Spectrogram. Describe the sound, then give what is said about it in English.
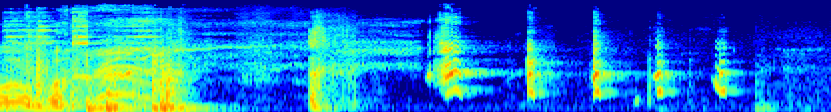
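A single solid wooden thunk as an object made of solid wood is knocked over, preceded by a burst of voice and followed by a run of short, choppy laughs. “I knocked you over. I'm really sorry. I'm still intact by the looks of things, so go on. It's solid wood.”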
